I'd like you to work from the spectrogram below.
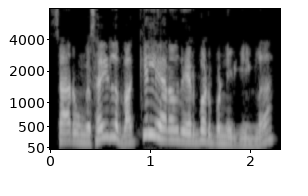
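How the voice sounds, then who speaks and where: An actor dubbing an earnest, sympathetic police constable in a TV serial who advises a worried family. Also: male voice, high voice, big pitch swings, fast, pushed and bright, no room sound, exaggerated voice. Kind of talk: dubbed TV serial dialogue.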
